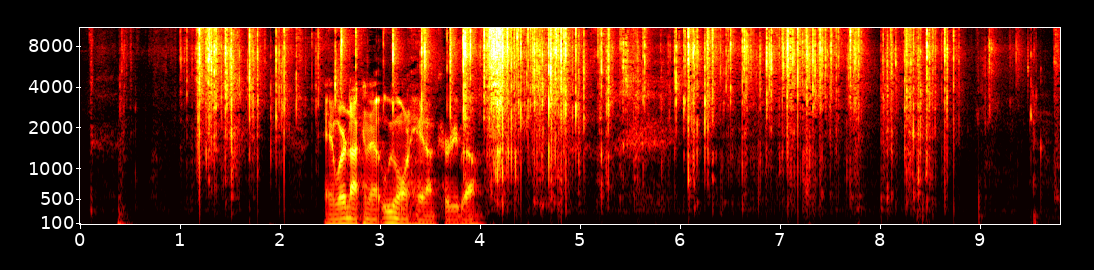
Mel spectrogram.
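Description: A foil wrapper crinkles and rips open.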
